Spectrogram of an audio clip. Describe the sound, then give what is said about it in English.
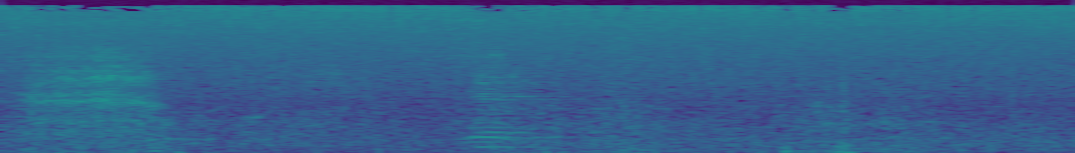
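Steady, dense hiss of heavy rain pouring down outside, a continuous wash of noise with a low rumble beneath and faint murmured voices surfacing briefly in the middle. “It's pouring down rain out there.”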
